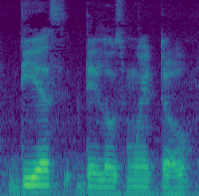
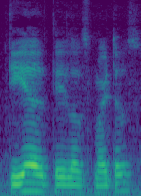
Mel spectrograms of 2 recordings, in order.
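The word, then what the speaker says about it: Día de los Muertos: glow in the dark dias de los muertos dia de los muertos i'm sorry i was saying it wrong no matter how joker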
